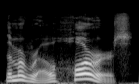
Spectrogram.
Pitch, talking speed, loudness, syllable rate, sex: 150 Hz, 130 wpm, -15 LUFS, 4.0 syllables/s, male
